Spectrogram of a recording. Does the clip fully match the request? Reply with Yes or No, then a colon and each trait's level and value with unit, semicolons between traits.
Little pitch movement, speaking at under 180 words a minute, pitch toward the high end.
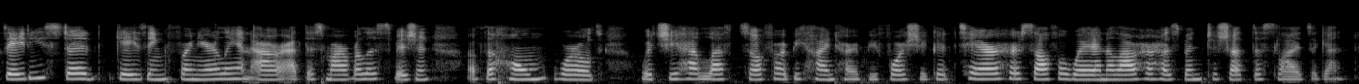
Yes: narrow, 1.8 semitones; average, 170 wpm; high, 235 Hz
